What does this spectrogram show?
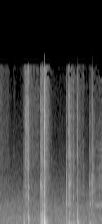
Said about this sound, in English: so your cards are flying out, like literally. I don't know whether you can hear it, but they were flying out.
